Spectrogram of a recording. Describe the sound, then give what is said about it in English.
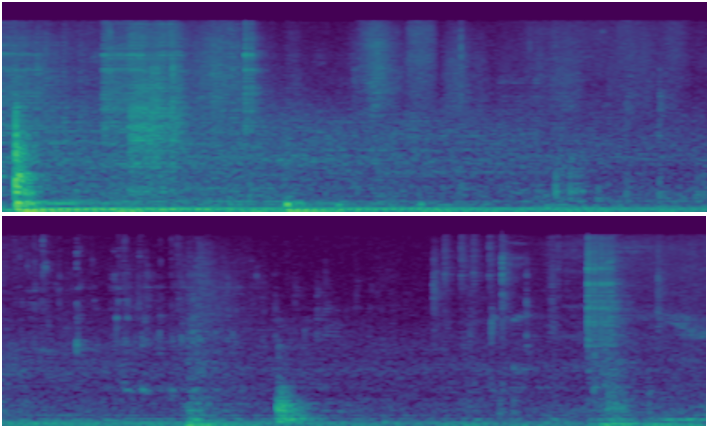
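Beer glugs and splashes steadily into a glass, with a fizzy hiss and a few sharper drips and knocks near the end; no one speaks. “I poured too much.”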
